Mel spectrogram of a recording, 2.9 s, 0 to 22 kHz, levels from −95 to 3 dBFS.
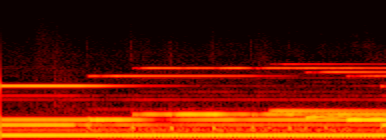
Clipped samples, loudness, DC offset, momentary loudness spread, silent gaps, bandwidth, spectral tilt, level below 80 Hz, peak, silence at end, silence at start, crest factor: under 0.1%; -30 LUFS; under 0.1%; 2 LU; none; 3.5 kHz; -9 dB/octave; -72 dBFS; -16 dBFS; 0 s; 0 s; 12 dB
